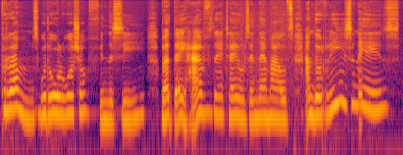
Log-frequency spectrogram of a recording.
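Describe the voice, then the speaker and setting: A woman voicing the Mock Turtle, a slow, mournful male creature who is easily offended, in a storybook reading. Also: mid-range voice, warm tone, voice pushed up, close to an everyday voice. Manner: slow, drawn-out, sighing delivery.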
